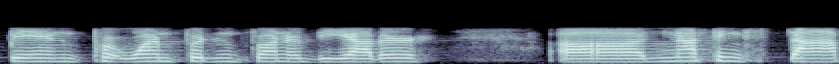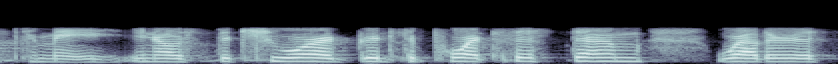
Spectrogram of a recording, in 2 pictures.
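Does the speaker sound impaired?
Yes: deafness; hearing impaired from childhood, diagnosed at age four, declining to moderate to severe loss, later deaf, cochlear implant surgery; uses cochlear implant, hears sounds never heard before; childhood speech impediment, five years speech therapy improved pronunciation and enunciation.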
